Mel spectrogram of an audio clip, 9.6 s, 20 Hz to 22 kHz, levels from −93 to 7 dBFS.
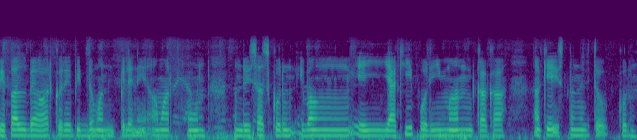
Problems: constant background noise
